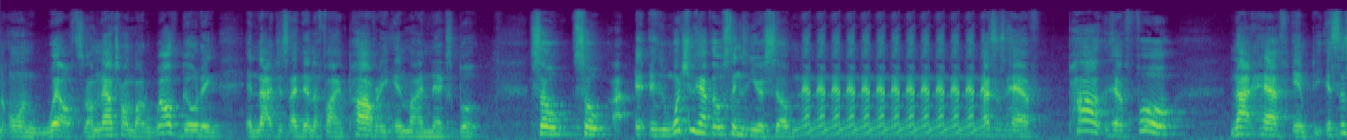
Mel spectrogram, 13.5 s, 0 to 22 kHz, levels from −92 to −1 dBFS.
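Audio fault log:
6.89 to 6.91 s, loud pop: A single sharp pop cuts in on top of the sound, which keeps going underneath. It stands a little above the surrounding level. It is over in about two hundredths of a second. A sudden voltage step or pulse entered the signal path, likely from a plug, a switch, static discharge or a driver glitch. The later circuits shaped that pulse into a short burst, so it lands as one hard click.
8.10 to 9.84 s, broken-record loop: A fragment about 0.15 s long plays back to back, identical each time, for nearly two seconds. It repeats twelve times before normal playback returns. The player, encoder or stream likely stalled and kept resending the last piece it held. The audio that belonged in that stretch never arrives. That exact, rapid repetition gives the stuck, stuttering sound.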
